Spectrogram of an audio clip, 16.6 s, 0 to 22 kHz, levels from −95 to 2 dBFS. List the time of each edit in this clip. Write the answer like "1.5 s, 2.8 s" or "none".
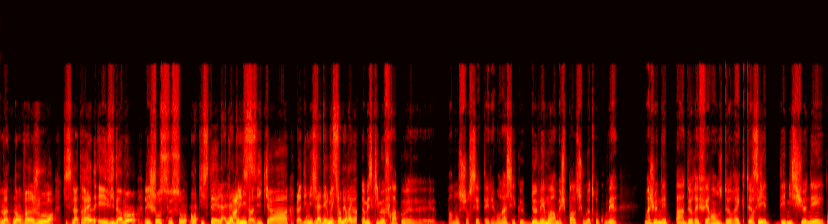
5.9 s, 7.1 s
